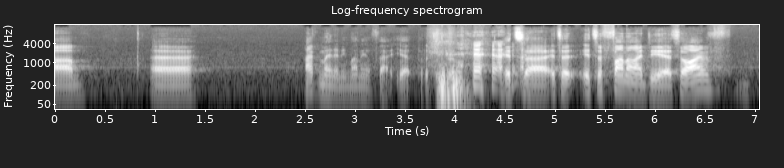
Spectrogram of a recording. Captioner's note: laughter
